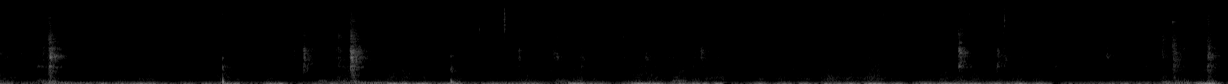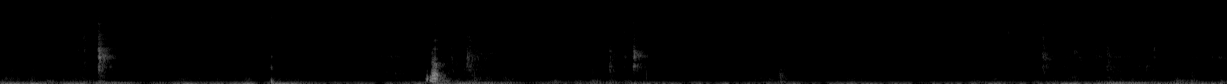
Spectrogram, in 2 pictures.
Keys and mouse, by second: 0.4 ctrl+r, 2.6 right click, 2.8-8.9 middle drag, 3.4 ctrl+r, 4.9 right click, 8.9 right drag, 9.7 shift+right click, 10.2-15.6 middle drag, 11.6 f, 13.1 ctrl+r, 15.6 right click, 16.0-21.3 middle drag, 16.8 ctrl+z, 21.3 right click, 22.3 shift+right click, 23.2 f.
